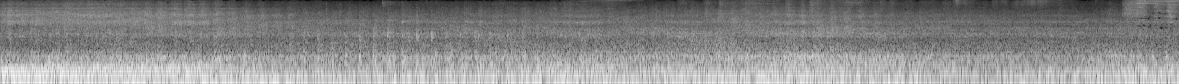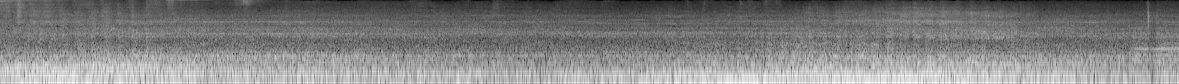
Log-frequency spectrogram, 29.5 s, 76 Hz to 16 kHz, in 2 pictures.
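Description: Freight train Q603, a mixed string of tank cars, boxcars and covered hoppers, rolling past close by: a steady rumble of steel wheels on rail, slowly swelling and easing as the cars go by.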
